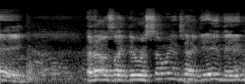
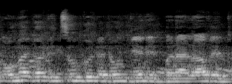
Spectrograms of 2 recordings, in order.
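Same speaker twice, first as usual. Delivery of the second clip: dopey voice; 5 semitones lower than usual. Acted. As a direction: voice him dumb and lovestruck. Character voiced in a joke.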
